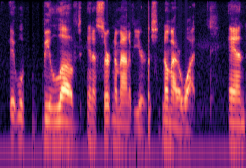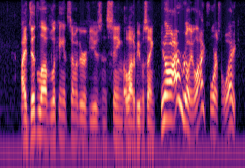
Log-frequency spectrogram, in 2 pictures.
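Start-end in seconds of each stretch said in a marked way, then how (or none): 8.1-9.6 very high movie-review voice, swooping all over. Reading a review aloud: Jimmy Stewart review voice. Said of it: "I like your review voice".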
